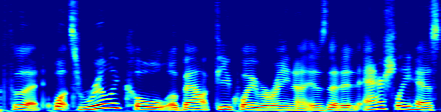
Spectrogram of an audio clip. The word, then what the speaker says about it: Fuquay Varina: Fuquay Varina. I'll say it slow because if you're new here, you're going to mispronounce it. Fuquay Varina, one of the best values left in Wake County.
